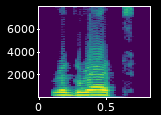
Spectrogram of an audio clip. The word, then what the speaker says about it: regretted: Regretted. The stress is on the second syllable.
